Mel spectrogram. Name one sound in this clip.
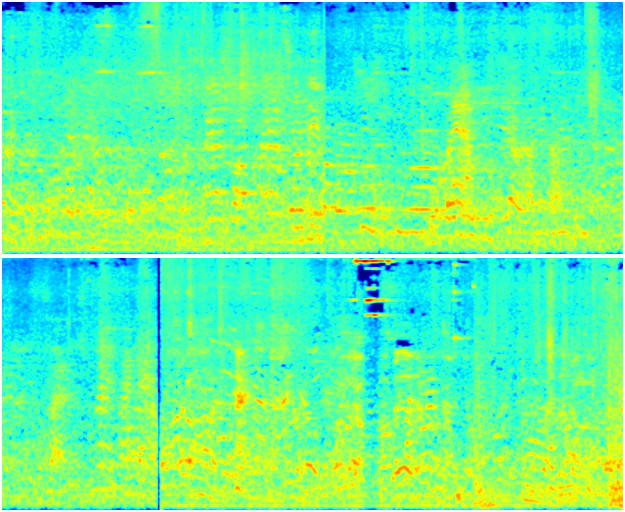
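A crowd of people chatter nearby outdoors.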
